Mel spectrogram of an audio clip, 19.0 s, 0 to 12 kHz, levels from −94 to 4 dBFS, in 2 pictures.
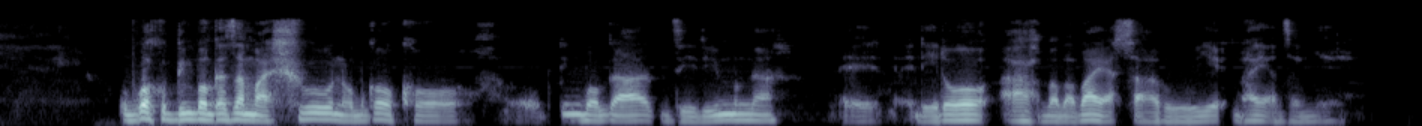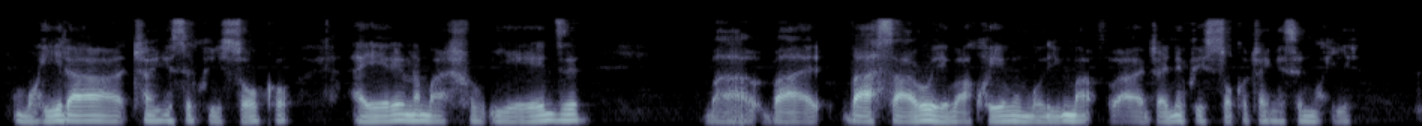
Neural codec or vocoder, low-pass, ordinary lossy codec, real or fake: codec, 16 kHz, 2 kbps, FunCodec, trained on LibriTTS, 25 frames a second; 7.2 kHz; MP3, 96 kbps; fake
